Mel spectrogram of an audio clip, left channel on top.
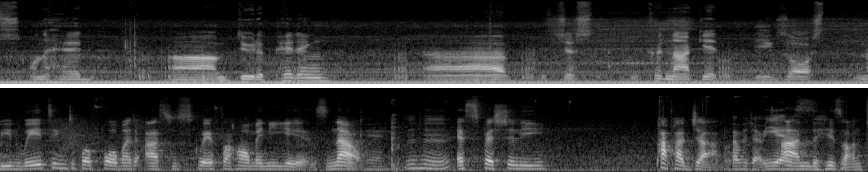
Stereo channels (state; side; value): different; both; correlation -0.01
